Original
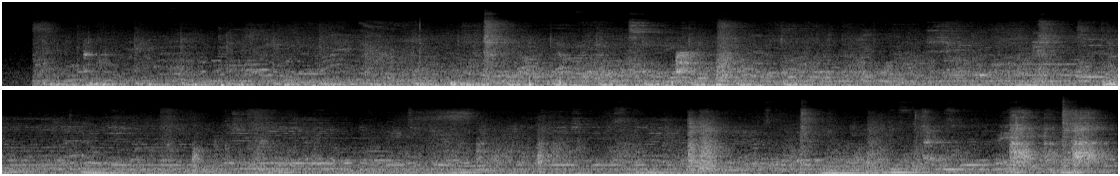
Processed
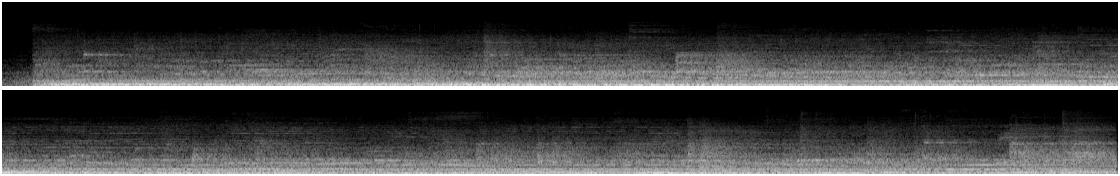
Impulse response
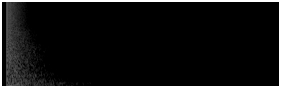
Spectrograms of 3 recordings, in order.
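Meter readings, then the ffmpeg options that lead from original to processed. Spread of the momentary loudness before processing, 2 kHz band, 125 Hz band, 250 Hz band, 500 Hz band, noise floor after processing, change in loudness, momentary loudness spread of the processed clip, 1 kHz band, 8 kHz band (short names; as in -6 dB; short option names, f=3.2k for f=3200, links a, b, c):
7 LU, -3.0 dB, +12.5 dB, +8.5 dB, +4.0 dB, -21 dBFS, +9.0 dB, 4 LU, +0.5 dB, under -10 dB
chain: -filter_complex "[0:a]lowshelf=f=470:g=4.5,acrossover=split=150|540|2400[a][b][c][d];[a]acompressor=threshold=-27dB:ratio=4[e];[b]acompressor=threshold=-40dB:ratio=4[f];[c]acompressor=threshold=-29dB:ratio=4[g];[d]acompressor=threshold=-52dB:ratio=4[h];[e][f][g][h]amix=inputs=4:normalize=0,tiltshelf=f=690:g=6.5,aecho=1:1:146|292|438|584|730|876|1022:0.631|0.322|0.164|0.0837|0.0427|0.0218|0.0111,asplit=2[i][j];[1:a]atrim=start_sample=2205[k];[j][k]afir=irnorm=-1:irlink=0,volume=-6.5dB[l];[i][l]amix=inputs=2:normalize=0"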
